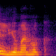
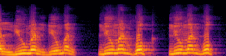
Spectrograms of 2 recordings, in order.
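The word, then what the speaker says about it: Leeuwenhoek: एल ऐसे लिख दूं, एल, इसकी स्पेलिंग में HOEK ऐसे लिख देते हैं, HOEK है तो हुक ही। क्लियर है? कुछ भी बोलो, हुक तो हुक ही रहेगा।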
